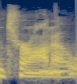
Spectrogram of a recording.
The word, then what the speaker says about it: Toronto: I pronounced it not like someone from Toronto would say it, though. – Yeah, you're supposed to drop the second T, right? – Yeah, normally I would say Toronto, Canada.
